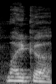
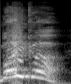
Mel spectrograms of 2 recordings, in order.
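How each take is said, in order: First: Said in the usual way. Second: Very high, piercingly loud cry; waking scream. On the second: Acted. Tuya waking from the nightmare, screaming. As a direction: scream the name out.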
